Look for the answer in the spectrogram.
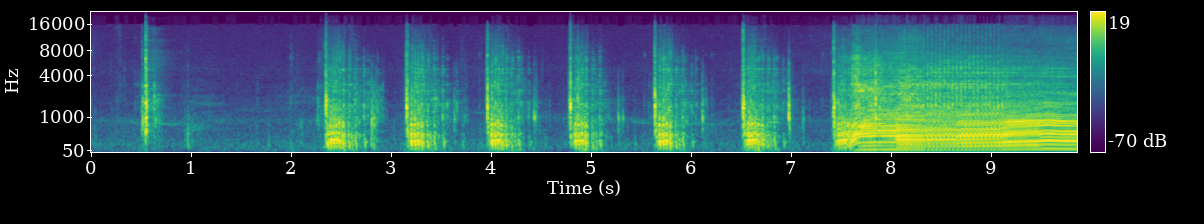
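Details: Stihl MS180C chainsaw, repaired after the chain spun even at idle (not the clutch); cold start, rough pull-start bursts, then steady, even idle with no chain-driving surge; normal cold start and idle.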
